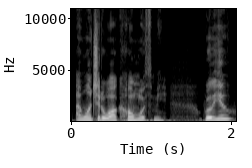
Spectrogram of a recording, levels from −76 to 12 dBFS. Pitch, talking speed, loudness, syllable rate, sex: 185 Hz, 260 wpm, -15 LUFS, 6.7 syllables/s, male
